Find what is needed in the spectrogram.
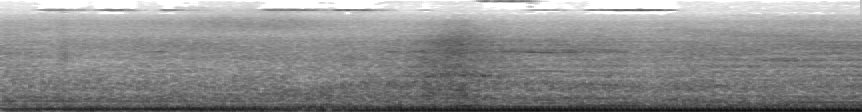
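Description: Car engines and tyres of a slow-moving convoy driving past, growing steadily louder as the next car approaches.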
